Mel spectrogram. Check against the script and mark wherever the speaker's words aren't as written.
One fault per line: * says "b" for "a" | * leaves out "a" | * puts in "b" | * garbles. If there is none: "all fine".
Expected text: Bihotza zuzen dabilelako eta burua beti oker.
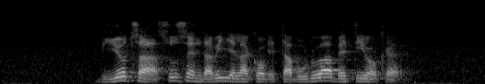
all fine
